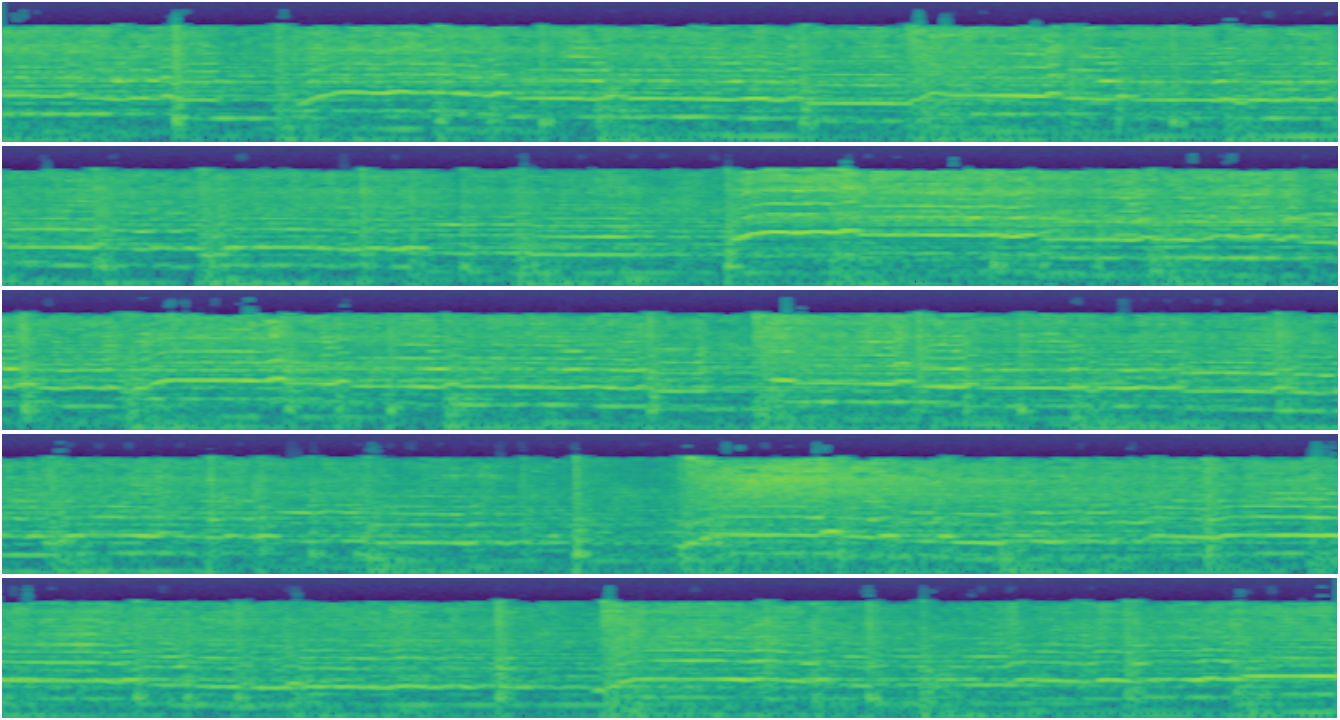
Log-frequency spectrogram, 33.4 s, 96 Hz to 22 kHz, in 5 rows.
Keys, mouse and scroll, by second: 0.0 click, 4.2 KP_4, 4.5 KP_Enter, 5.6 click, 6.8 v, 7.0 click, 12.5 click, 16.6-16.9 alt+shift+scroll up 3, 16.9 click, 20.9 click, 21.9 alt+shift+scroll down 1, 22.7-23.0 alt+shift+scroll up 1, 23.7-24.5 scroll up 1, 24.5 n, 25.0 click, 26.1 z, 26.6 click, 29.5 click, 31.2 v, 31.8 click.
